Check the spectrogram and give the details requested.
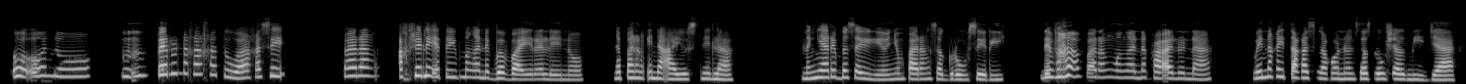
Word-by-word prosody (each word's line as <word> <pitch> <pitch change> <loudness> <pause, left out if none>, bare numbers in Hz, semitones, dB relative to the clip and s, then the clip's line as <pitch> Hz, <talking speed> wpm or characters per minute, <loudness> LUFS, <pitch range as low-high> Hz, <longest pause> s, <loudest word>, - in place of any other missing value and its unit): Oo, 370 -3 +2 0.2
'no? 365 0 -2 0.4
Mm. 370 +3 -1
Pero 460 +2 +8
nakakatuwa 445 -11 0
kasi, 380 +4 0 0.6
parang 395 0 +3 0.2
actually 405 +2 +3
eto 355 - -1
'yong 335 0 -3
mga 325 -1 -1
nagva-viral 240 -3 +2
eh, 225 -1 -3
'no? 220 0 -7 0.3
Na - - +3
parang 305 -1 +3
inaayos 250 -4 +1
nila. 245 -4 -1 0.7
Nangyari 325 +5 +3
ba 325 0 -1
sa 305 - +1
'yo 245 -5 -1
'yon? 225 - -3
'Yong 255 - -7
parang 250 0 +2
sa 245 -3 -2
grocery, 225 -1 -1 0.4
'di - - +5
ba? 360 +2 +4
Parang 330 -1 -3
mga 315 -1 -4
nakaano 275 -3 +2
na 240 -1 -3 0.4
may 300 +3 +1
nakita 360 -3 +2
kasi 300 0 +1
ako 260 0 -1
no'n 255 0 -2
sa 260 0 +1
social 255 -1 +1
media. 215 -1 +1
285 Hz, 170 wpm, -22 LUFS, 245-350 Hz, 0.7 s, Pero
